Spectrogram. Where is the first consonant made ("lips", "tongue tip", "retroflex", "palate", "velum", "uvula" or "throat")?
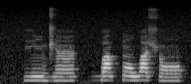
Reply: palate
